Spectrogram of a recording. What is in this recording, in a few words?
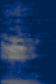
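"i" Spanish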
